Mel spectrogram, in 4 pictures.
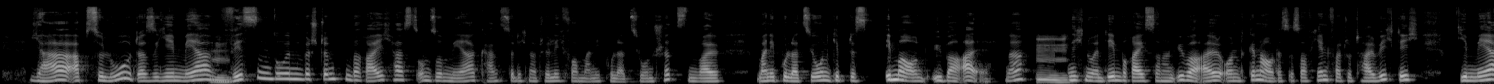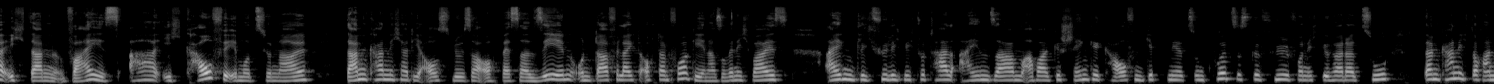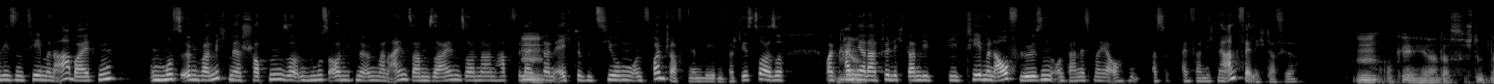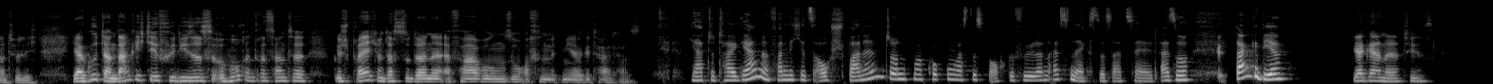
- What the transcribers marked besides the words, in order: other noise; other background noise
- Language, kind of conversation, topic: German, podcast, Erzähl mal von einer Entscheidung, bei der du auf dein Bauchgefühl gehört hast?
